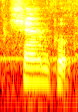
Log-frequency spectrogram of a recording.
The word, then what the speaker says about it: shampoo: Like shampoo. In Farsi you say shampoo, but shampoo is the Farsi word. So the correct English word is what? Shampoo. You make it what? You put the stress on the first one.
